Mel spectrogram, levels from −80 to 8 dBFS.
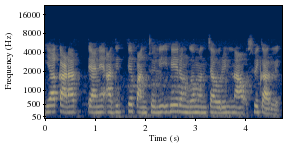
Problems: constant background noise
